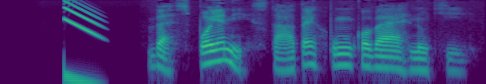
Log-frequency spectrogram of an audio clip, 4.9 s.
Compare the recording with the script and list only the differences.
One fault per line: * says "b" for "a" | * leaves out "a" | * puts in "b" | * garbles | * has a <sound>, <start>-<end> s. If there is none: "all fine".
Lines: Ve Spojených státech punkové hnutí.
* has a chirp, 0.7-1.1 s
